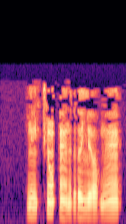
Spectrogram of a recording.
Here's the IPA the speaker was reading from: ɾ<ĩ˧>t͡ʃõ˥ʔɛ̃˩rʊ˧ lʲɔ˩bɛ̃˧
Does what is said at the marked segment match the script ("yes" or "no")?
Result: yes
